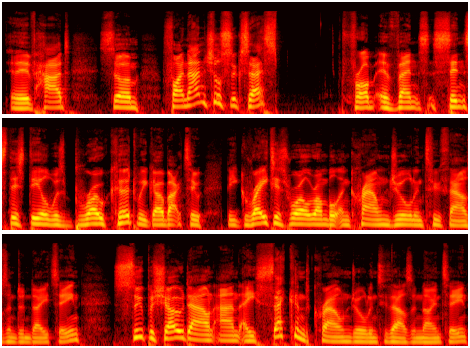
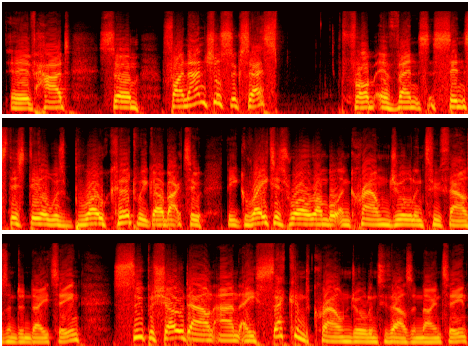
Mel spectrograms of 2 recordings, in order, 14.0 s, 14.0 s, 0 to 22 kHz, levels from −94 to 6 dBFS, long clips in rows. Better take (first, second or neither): first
